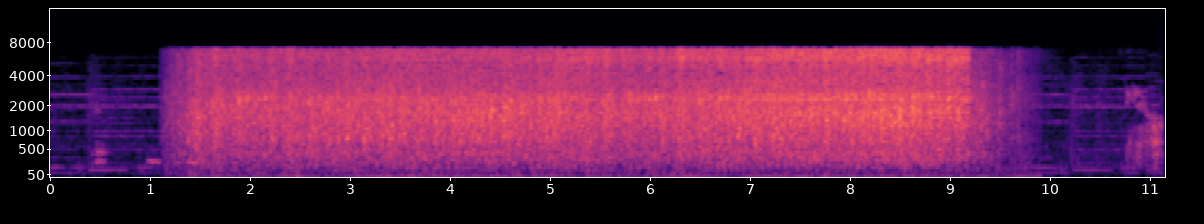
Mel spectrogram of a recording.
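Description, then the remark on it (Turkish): A classroom of people bursts into applause on hearing that a pupil passed with the grade "peki" (good), a dense, steady clapping that holds at an even level for about eight seconds before cutting off sharply, with quiet before and after. “Sınıftan kocaman bir alkış yükseldi.”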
